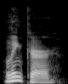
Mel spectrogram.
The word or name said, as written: linker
